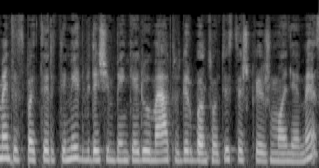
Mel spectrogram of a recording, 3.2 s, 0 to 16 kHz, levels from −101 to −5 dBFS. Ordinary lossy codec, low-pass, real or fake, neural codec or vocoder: MP3, 48 kbps; 14.4 kHz; fake; codec, 44.1 kHz, 7.8 kbps, Pupu-Codec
